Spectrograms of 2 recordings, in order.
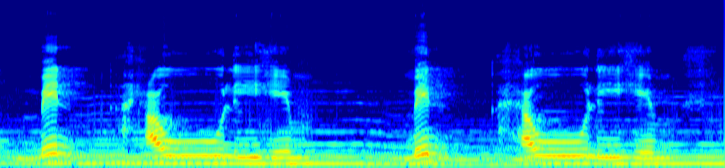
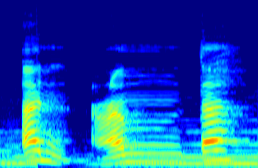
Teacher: we have to pronounce the noon sound very clearly without taking it from nose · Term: izhar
